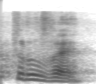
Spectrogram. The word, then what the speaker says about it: trouvé: Il a trouvé. He found. Here you see l'accent aigu. L'accent aigu means we pronounce it. Il a trouvé. L'accent shows you that you need to pronounce.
